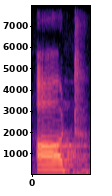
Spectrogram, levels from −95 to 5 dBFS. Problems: none marked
